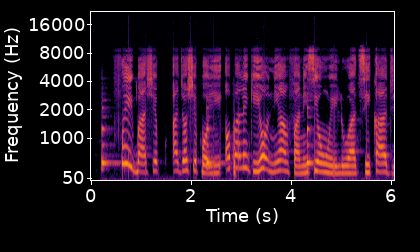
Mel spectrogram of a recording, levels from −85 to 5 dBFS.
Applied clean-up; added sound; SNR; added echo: none; Bowed string instrument; 8 dB; none.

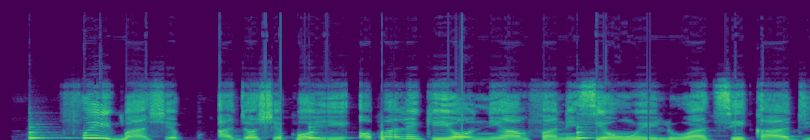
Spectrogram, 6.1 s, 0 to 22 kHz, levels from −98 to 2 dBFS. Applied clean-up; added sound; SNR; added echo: neural mask model RNNoise.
